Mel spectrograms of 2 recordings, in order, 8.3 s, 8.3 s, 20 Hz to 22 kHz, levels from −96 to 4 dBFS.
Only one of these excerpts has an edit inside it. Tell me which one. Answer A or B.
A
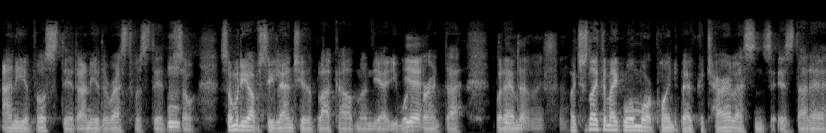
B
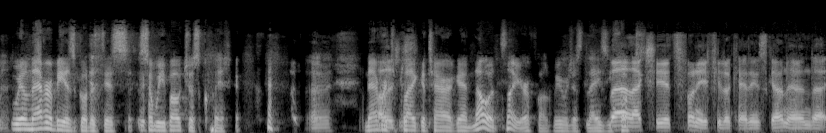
A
